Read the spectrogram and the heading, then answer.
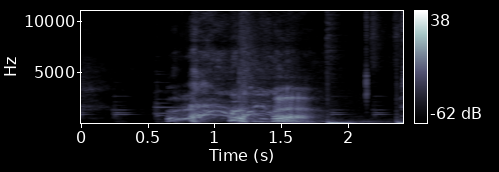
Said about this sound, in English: Excuse me for the coughing.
